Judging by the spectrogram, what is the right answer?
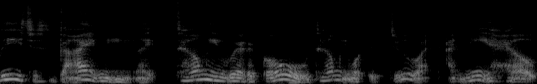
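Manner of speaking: acted tearful, sobbing voice. Retelling a night of asking for help: retelling own sobbing plea. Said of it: "I was sobbing".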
